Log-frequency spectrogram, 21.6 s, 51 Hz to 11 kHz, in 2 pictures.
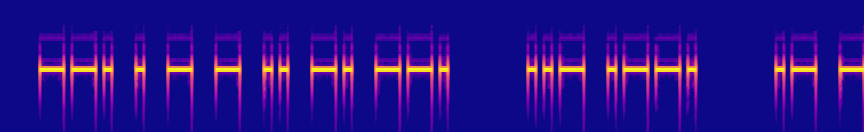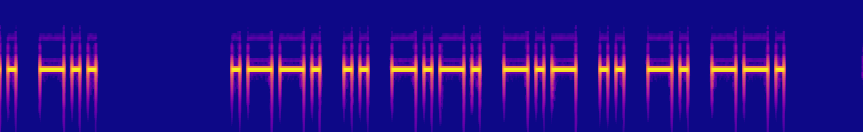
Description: Morse code, heard as a keyed tone, about 12 wpm, 650 Hz. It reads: GETTING UP AND PICKING
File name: 01-Chapter-01 12 WPM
